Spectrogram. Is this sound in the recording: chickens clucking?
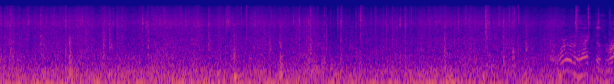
no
